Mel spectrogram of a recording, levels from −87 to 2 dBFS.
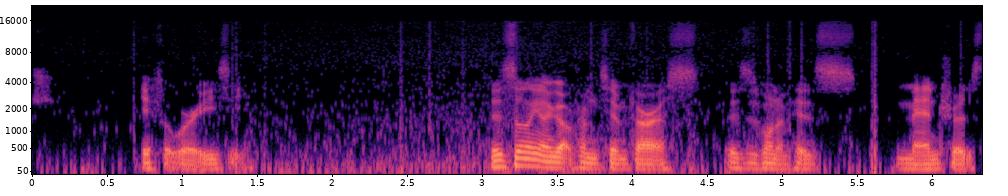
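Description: Overdone noise removal, throughout the speech, mutes bands near the noise floor, taking quiet parts of the voice with them and leaving the background broken into twinkling, warbling specks; the spectrogram shows scattered specks on empty background.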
